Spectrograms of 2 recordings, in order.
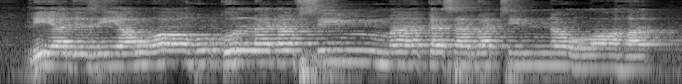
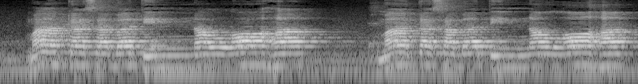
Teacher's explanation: Maka jika disambung pun tetap dia itu dibaca hamzahnya. Maka sabat innallaha dalam satu nafas, tidak ada perubahan.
